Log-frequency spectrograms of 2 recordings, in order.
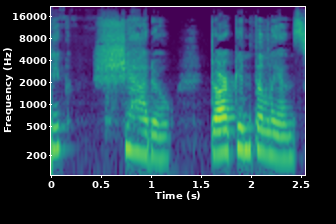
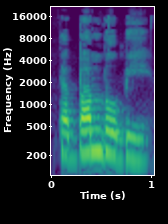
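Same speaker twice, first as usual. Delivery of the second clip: ordinary delivery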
